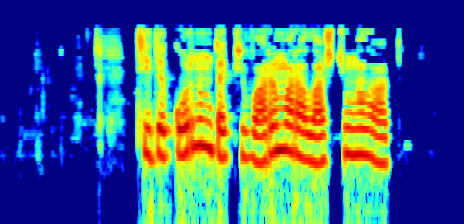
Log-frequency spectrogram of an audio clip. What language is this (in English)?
Mari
